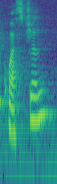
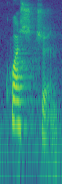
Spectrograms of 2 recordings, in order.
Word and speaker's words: question: a sh sound, like question, question. That's also okay, but I would focus on the accurate pronunciation with a s sound, question.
